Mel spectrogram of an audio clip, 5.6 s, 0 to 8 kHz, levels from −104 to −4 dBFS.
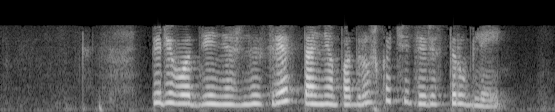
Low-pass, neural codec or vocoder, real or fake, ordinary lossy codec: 7.2 kHz; codec, 16 kHz in and 24 kHz out, 1 kbps, XY-Tokenizer; fake; AAC, 16 kbps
